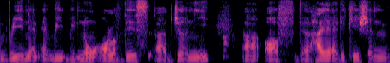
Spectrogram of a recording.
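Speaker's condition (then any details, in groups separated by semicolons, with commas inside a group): No condition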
